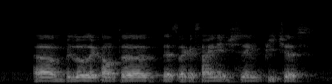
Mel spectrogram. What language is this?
English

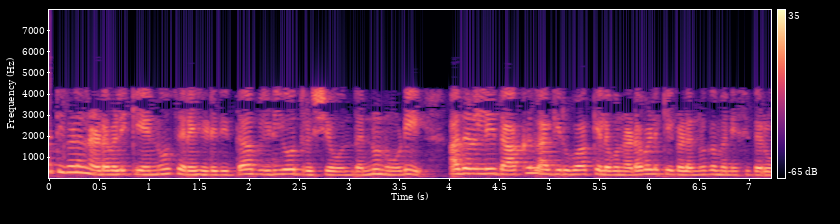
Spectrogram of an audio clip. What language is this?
Kannada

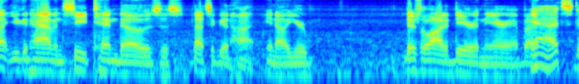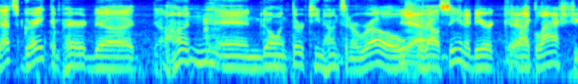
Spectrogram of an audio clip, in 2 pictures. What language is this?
English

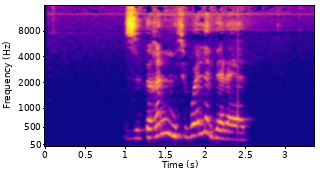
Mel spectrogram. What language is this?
Kabyle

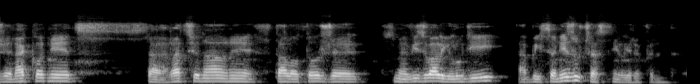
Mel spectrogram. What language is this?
Czech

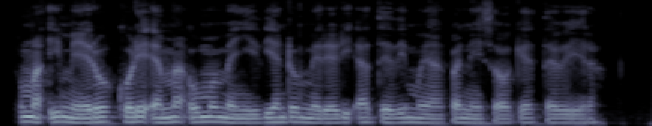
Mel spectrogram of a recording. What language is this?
Kikuyu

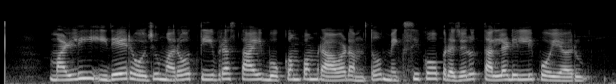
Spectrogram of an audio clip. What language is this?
Telugu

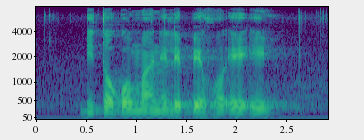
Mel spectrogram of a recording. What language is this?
Tswana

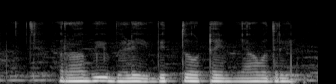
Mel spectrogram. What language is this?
Kannada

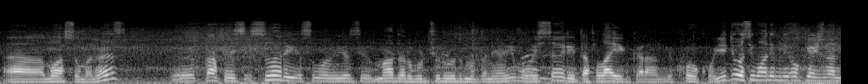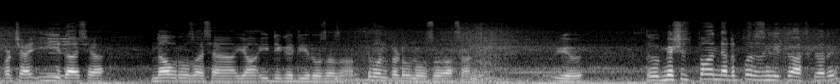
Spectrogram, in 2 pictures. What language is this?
Kashmiri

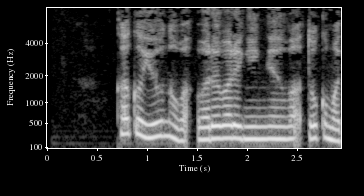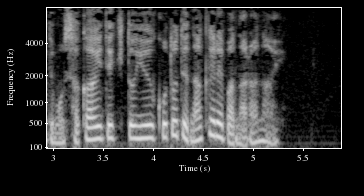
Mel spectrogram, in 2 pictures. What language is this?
Japanese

